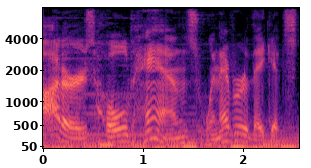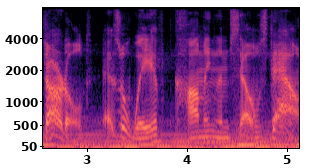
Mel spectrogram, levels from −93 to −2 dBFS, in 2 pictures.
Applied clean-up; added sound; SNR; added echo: none; none; none; none.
